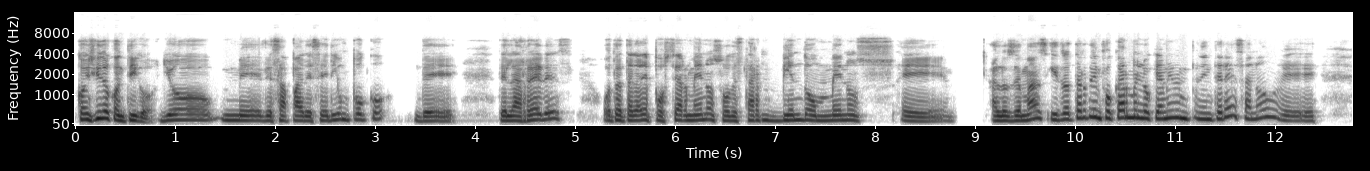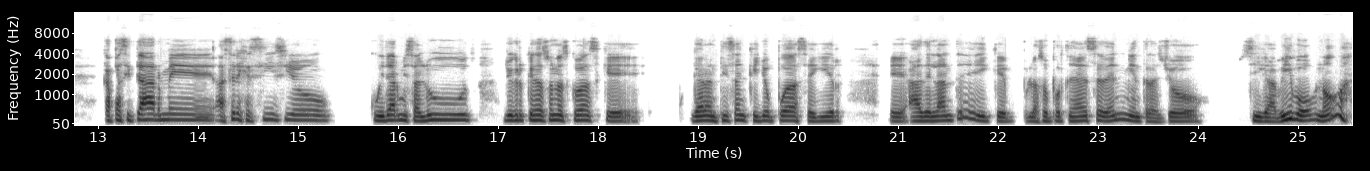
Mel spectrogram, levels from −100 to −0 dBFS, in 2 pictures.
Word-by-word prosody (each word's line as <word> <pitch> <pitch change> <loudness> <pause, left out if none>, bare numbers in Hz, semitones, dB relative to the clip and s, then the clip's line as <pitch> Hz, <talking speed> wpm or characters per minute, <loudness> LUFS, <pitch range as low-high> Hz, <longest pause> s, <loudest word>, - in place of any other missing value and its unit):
coincido 205 +4 +5
contigo. 160 -3 +3
Yo 175 +3 -1
me 160 -2 0
desaparecería 150 +2 -1
un 185 -2 -1
poco 185 +1 -5 0.2
de 140 0 -2 0.4
de 150 - +2
las 150 -1 +3
redes, 195 +6 -1 0.3
o - - -3
trataré 160 -1 +1
de 175 -1 0
postear 160 +3 -2
menos, 165 0 -1
o 150 - +1
de 145 - 0
estar 160 +4 -3
viendo 165 +2 +1
menos, 155 0 -3
eh, 140 -1 -4 0.4
a 150 - -4
los 150 -1 +3
demás, 185 +9 +2
y 180 - +2
tratar 195 +6 0
de 270 - +1
enfocarme 240 +1 +4
en - - +5
lo 215 -3 +2
que 215 - +2
a - - +2
mí 230 - +4
me 245 - +4
m 205 -2 -1
interesa, 210 +5 0
¿no? 245 +1 -3
Eh, 145 -2 -5 0.6
capacitarme, 175 - +1
hacer 200 - -2
ejercicio, 165 0 -5 0.4
cuidar 160 +3 +2
mi 165 - +1
salud. 175 +4 +1 0.3
Yo 160 0 +2
creo 160 0 -1
que 170 - +1
esas 165 -2 +2
son 170 - +1
las 155 -2 0
cosas 165 -2 -1
que 135 -1 -2 0.5
garantizan 155 +2 +1
que 145 -1 -3
yo 150 -2 -1
pueda 150 -1 +1
seguir, 140 0 -2 0.5
eh, 135 -1 -2
adelante 145 +6 +1
y 145 -3 +1
que 130 -2 -2
las 130 0 -5
oportunidades 140 +2 -2
se 155 - -2
den, 155 +7 0
mientras 135 -8 -1
yo 130 - -1 0.3
siga 135 -3 +1
vivo, 165 +2 +6
¿no? 155 - +4
160 Hz, 165 wpm, -23 LUFS, 145-180 Hz, 0.6 s, vivo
